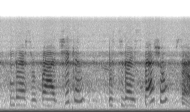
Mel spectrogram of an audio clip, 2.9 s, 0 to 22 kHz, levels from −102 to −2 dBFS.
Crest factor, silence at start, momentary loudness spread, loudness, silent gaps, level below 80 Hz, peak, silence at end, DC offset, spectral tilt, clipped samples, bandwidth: 18 dB; 0 s; 12 LU; -24 LUFS; none; -54 dBFS; -6 dBFS; 0 s; 2%; -1 dB/octave; under 0.1%; 12 kHz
